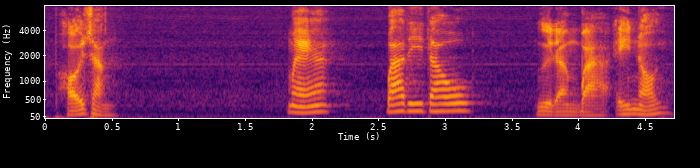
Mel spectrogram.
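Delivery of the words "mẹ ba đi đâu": put-on high-pitched little child asking; small child's voice. A narrator's reading. Toddler asks mother where father went, small child's voice. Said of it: "Đứa nhỏ giỡn cười reo một chập".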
